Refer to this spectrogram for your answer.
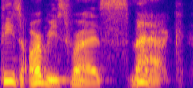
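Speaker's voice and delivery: swooping put-on radio announcer delivery. Describing a guy who does reels on TikTok, quoting him in a radio voice. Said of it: "He's got the radio voice and he's like".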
